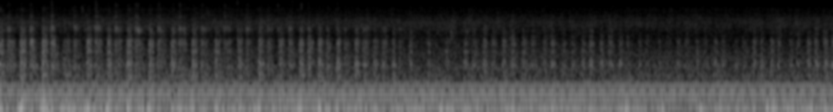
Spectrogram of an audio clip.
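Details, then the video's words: Pet dog Epo-chan in a first close-up ASMR recording: steady rapid panting, quick rhythmic breaths repeated throughout with soft wet mouth sounds, over a constant low indoor hum. "ASMR🐕 breath/Mastication sound/drink"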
